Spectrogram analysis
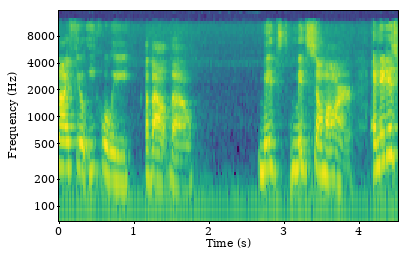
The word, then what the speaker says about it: Midsommar: If you pronounce it Midsummer, they're like, we're sorry, we can't sell you a ticket. You have to pronounce it correctly. So yeah, Midsommar is how it's supposed to be pronounced.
